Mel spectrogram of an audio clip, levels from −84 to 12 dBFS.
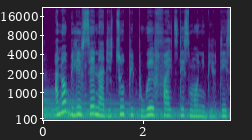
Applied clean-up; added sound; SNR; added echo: none; Piano; 11 dB; none.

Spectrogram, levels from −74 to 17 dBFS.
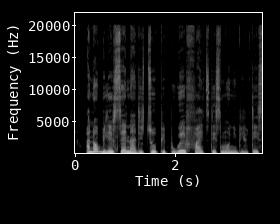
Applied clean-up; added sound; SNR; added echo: neural mask model Resemble Enhance denoiser.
